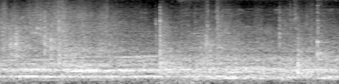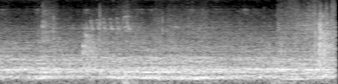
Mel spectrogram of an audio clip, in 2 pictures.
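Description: A dense, steady drone of many bees humming inside a hive box, continuous, with faint higher buzzes flitting over the low murmur throughout; the bees are getting louder as the box fills up and may swarm.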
